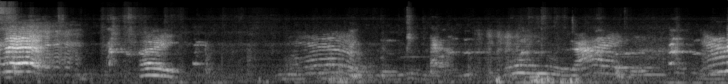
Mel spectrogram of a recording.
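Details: Native goats bleating repeatedly: several quavering, nasal bleats with rich overtones, some rising then falling, separated by short quiet gaps, with light background noise.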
